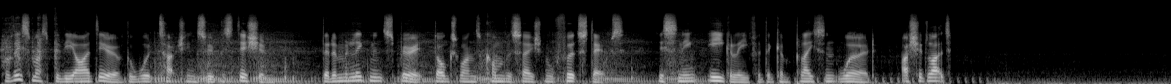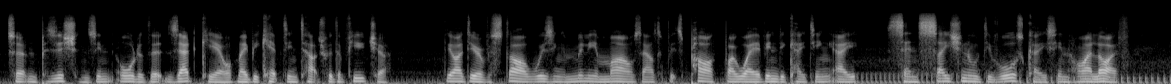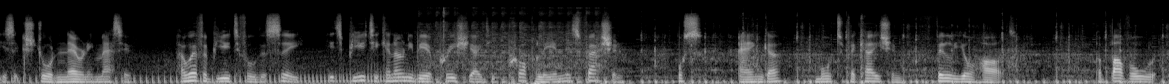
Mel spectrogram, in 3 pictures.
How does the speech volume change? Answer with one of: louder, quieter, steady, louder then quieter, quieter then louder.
steady.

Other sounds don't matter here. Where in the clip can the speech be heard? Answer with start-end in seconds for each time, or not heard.
0.1-9.5, 11.8-35.0.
